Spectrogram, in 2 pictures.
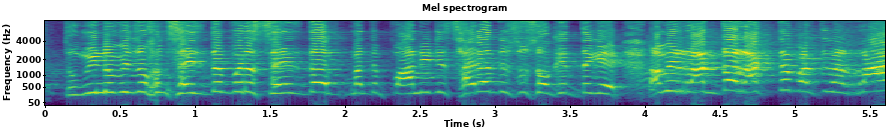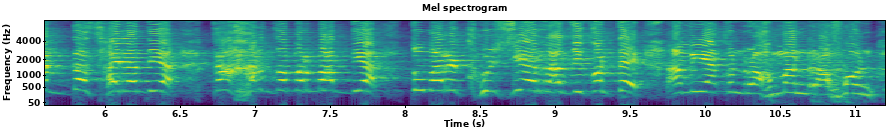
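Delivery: high, impassioned voice of God; full-force preaching. Acted. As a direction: declaim it high and driving.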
